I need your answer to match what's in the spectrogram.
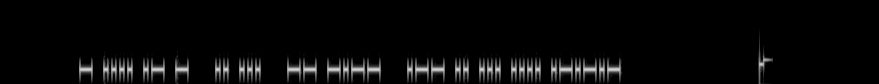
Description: Morse code, heard as a keyed tone, about 30 wpm, 700 Hz. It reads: THAT IS MY WISH.
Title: Sentences from Top 1600 Words 30wpm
